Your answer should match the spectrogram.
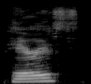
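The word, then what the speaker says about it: Pbris: that okay okay I've been listening to um Paris it's spelled p b r i s okay um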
